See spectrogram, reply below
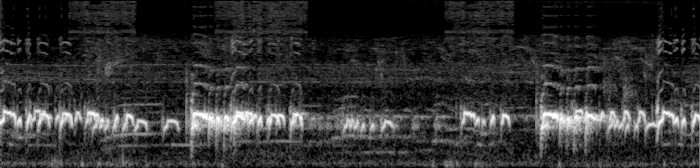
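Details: Zebra doves of local Bangkok and cemani katuranggan silver stock cooing as a group to trigger other birds to sing; continuous rippling, rolling coo phrases overlap with little pause.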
